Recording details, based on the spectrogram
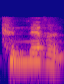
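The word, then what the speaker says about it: Cynefin: environment and it's pronounced connection it's a welsh word i'm not welsh but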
